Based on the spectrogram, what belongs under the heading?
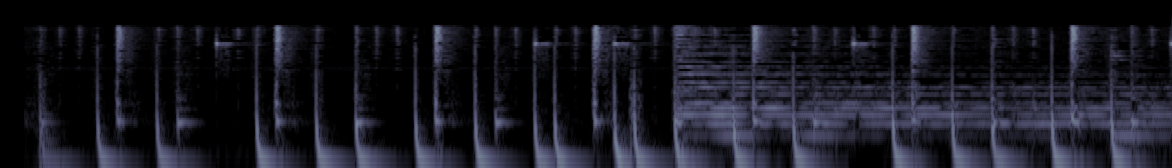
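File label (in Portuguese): ROMANT. SUAVE, Telemensagens, Românticas masculino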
